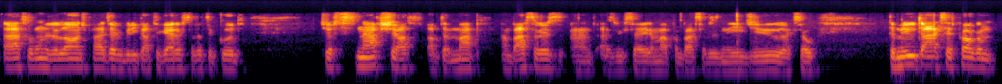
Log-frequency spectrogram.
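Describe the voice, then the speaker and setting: A man's voice: medium pitch, bright, forceful tone. An Irish man hosting an online information call, chatty and often restarting his sentences. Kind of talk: casual chat. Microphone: video call. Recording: muffled video-call audio.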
